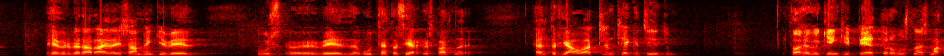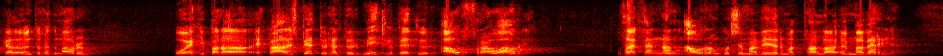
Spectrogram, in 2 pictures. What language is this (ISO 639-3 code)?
isl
